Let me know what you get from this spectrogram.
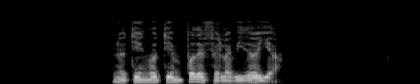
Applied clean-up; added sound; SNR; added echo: none; none; none; none.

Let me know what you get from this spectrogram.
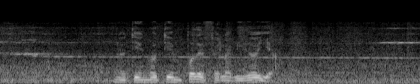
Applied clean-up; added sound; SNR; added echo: none; Train; 9 dB; none.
